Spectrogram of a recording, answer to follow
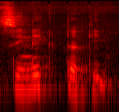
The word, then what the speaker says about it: synecdoche: How do we pronounce it? Synecdoche. The pronunciation is synecdoche, and the meaning of it is to sense or to understand.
